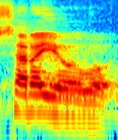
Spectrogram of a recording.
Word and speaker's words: Sarajevo: Actually spelling is J-E-U-O, the pronunciation is Sarajevo.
